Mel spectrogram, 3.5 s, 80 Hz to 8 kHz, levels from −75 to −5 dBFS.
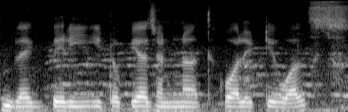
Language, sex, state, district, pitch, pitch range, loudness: Bengali, male, Tripura, West Tripura, 115 Hz, 115-120 Hz, -16 LUFS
